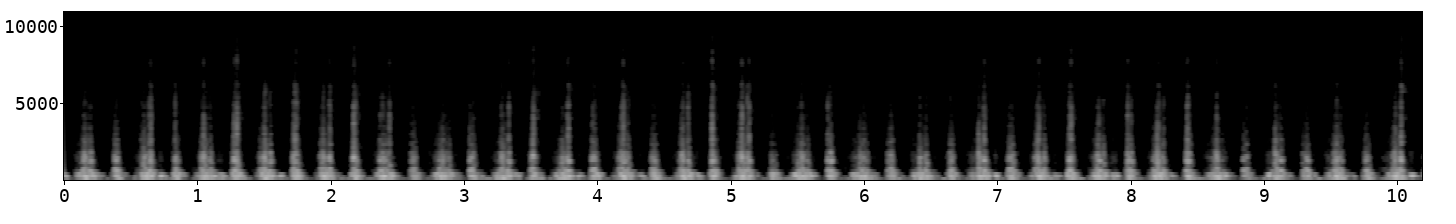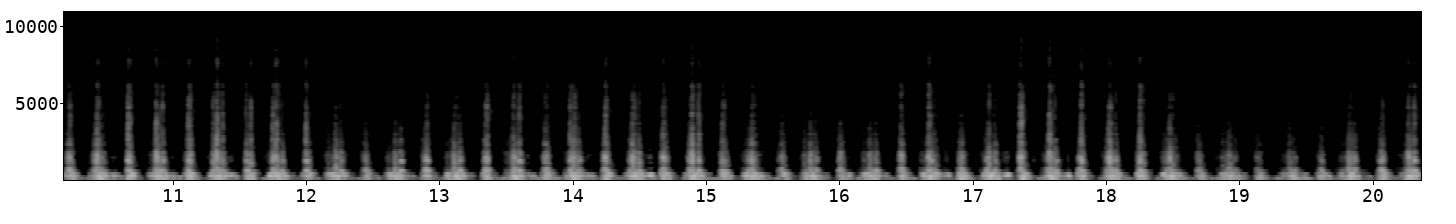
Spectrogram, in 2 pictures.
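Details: Heart sounds recorded at position P while standing, at 132 bpm, reproducing feeling unwell and like dropping after 5–10 minutes standing; fast regular beats with extra sounds and murmur between beats, changing patterns, escalating loudness; tachycardia with third heart sound, fixed split S2 and murmur.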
